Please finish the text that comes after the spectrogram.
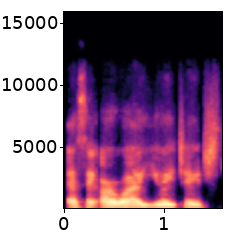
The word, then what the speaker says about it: Saryah: My personal Instagram is SARYAH, SARYUHH. That is not how you spell my name, just how you pronounce it.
